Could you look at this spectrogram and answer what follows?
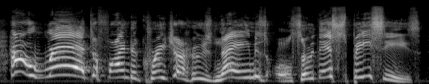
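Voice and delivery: high, slow, loud wonderment; marvelling. A narrator's reading. Watson marvels at the doctor's name, slowly awestruck. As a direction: marvel at it with overblown astonishment.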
